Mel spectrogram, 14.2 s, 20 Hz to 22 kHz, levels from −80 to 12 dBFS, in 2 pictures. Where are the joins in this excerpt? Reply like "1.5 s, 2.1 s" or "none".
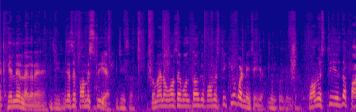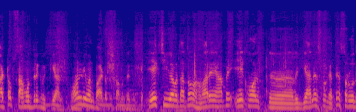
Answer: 1.3 s, 9.7 s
